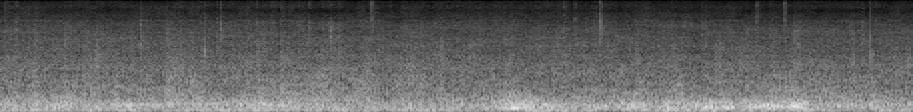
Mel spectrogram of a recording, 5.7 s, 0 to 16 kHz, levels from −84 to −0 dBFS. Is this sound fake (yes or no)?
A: yes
